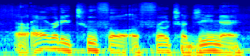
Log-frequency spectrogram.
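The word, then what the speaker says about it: frociaggine: Stanno pronunciando tutti in modo sbagliato, non ho detto in questo modo, ho detto frociagine.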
